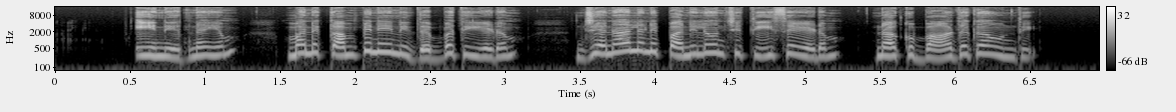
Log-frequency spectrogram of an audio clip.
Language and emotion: Telugu, sad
